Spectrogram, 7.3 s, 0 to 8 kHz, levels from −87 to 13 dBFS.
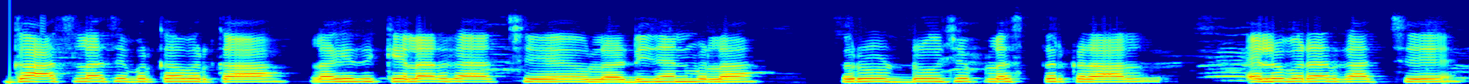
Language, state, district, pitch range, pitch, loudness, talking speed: Surjapuri, Bihar, Kishanganj, 250-270 Hz, 260 Hz, -15 LUFS, 140 wpm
